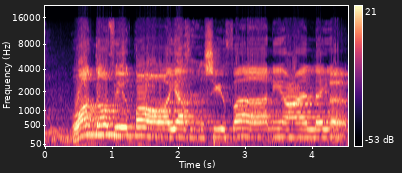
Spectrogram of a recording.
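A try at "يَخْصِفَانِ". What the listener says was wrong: belum, masih tercampur dengan shin. bukan shi bukan si biasa si yakhsifa yakhsi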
